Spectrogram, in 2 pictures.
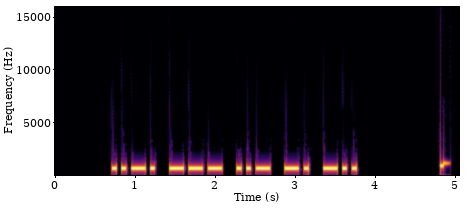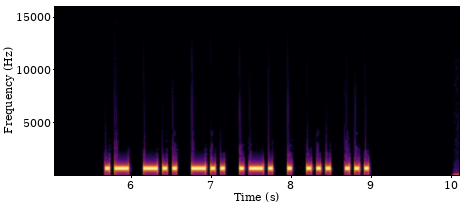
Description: Morse code, heard as a keyed tone, about 20 wpm, 700 Hz. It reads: FOUND ADDRESS
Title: Sets of 5 Words Encore - New Word Drill - 20wpm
